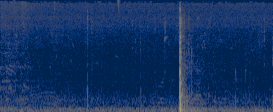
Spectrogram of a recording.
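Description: Faint background with one short, sharp click about two-thirds of the way through.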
